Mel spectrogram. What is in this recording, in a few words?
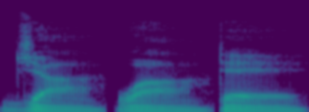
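"jawate", concatenated syllables; Affixing experiment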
